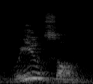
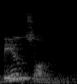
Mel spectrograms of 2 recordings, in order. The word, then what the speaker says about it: Wilson: That's the way they say it in Spanish. Wilson. They might even mispronounce it and say Bilson, because they equate the V and the W sometimes.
